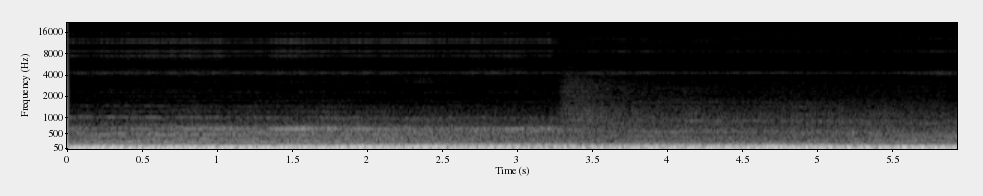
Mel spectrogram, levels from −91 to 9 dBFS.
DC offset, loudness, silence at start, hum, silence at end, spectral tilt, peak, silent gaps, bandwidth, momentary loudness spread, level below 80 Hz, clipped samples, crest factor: under 0.1%; -23 LUFS; 0 s; none; 0 s; -11 dB/octave; -10 dBFS; none; 1.1 kHz; 4 LU; -20 dBFS; under 0.1%; 10 dB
